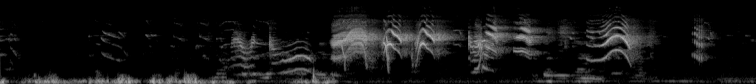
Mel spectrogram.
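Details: Indian ringneck parrots in a flock: after a few seconds of low rumbling background, loud arched squawks and screechy calls rise and fall in rapid, uneven succession, each call sweeping up then down.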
